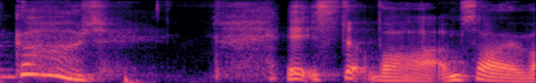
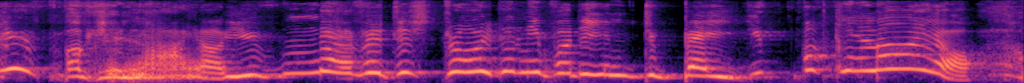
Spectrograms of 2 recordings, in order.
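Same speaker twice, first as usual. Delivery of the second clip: furious shout; 13 semitones higher than usual. Real, not acted. Yelling at streamer's false claim.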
